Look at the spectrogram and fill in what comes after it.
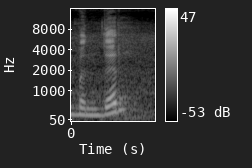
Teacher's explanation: जब आप बंदर शब्द का उच्चारण करते हैं तो जो न की आवाज़ है वो आपके नाक से आती है, इसलिए यह अनुस्वार है।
